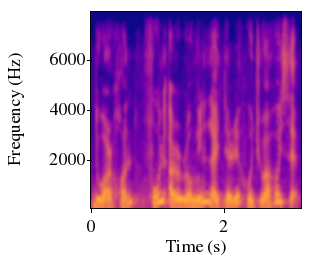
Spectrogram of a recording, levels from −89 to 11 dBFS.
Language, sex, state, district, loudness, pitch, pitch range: Assamese, female, Assam, Kamrup Metropolitan, -12 LUFS, 210 Hz, 190-280 Hz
